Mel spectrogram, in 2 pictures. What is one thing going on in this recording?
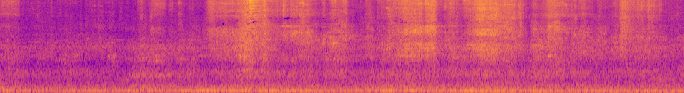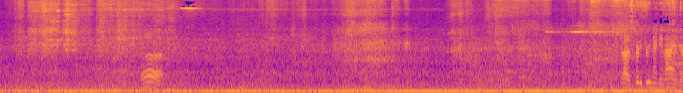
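A long freight train rumbles steadily past close by, growing louder.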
